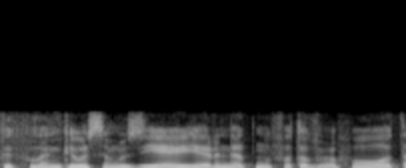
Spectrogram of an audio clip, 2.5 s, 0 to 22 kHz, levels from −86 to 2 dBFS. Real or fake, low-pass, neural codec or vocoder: fake; 7.2 kHz; codec, 16 kHz, 2 kbps, FunCodec, trained on LibriTTS, 25 frames a second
